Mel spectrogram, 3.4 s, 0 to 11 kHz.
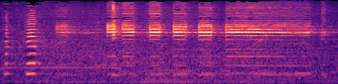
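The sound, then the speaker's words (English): Car horns honk in support of a Wednesday-night honk-and-wave street protest against the Iraq war in Seattle's Ballard neighborhood. Many toots of varying length, some short and some held, sound over steady traffic noise. “Every Wednesday night, a group of about 50 people in the Ballard neighborhood of Seattle have their own honk and wave protest against war in Iraq.”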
